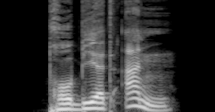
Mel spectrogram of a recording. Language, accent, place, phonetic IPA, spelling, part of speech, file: German, Germany, Berlin, [pʁoˌbiːɐ̯t ˈan], probiert an, verb, De-probiert an.ogg
- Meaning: inflection of anprobieren: 1. third-person singular present 2. second-person plural present 3. plural imperative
